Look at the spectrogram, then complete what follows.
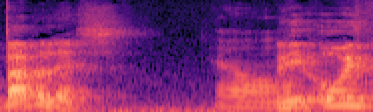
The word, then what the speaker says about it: Babyliss: my God, is it actually called Babyliss? Yeah, look how Why it's is it spelled like B-A-B-Y? That's baby. Babyliss. Babyliss Crazy Braid.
